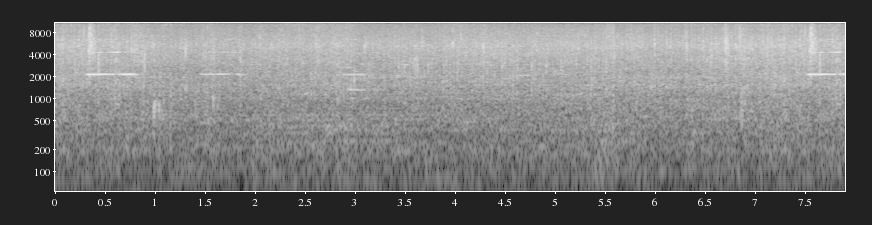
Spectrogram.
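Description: A second pickup truck drives past close by over a bumpy road.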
